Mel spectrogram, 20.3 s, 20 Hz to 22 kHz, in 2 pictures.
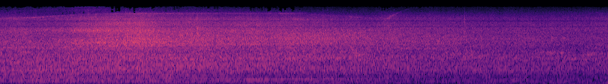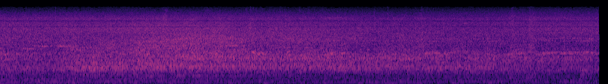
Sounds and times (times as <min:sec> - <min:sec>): Outside, urban or manmade: 0:00.0 - 0:20.2.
